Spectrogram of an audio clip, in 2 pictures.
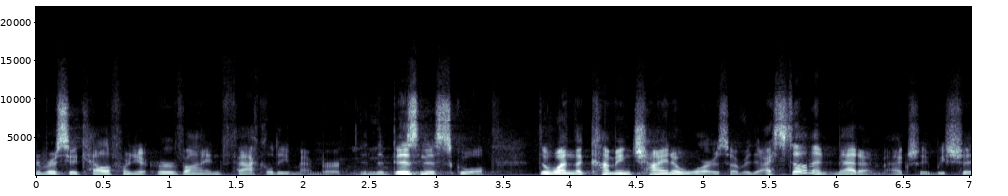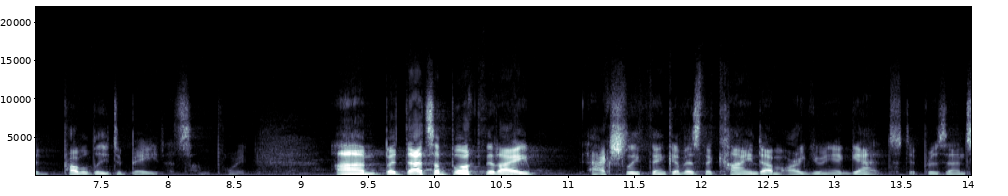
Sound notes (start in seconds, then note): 3.1 laughter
